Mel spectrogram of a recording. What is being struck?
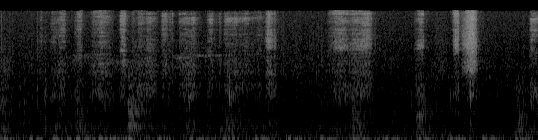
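Charcoal stick on paper sketchbook.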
